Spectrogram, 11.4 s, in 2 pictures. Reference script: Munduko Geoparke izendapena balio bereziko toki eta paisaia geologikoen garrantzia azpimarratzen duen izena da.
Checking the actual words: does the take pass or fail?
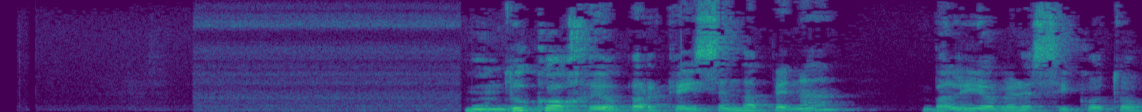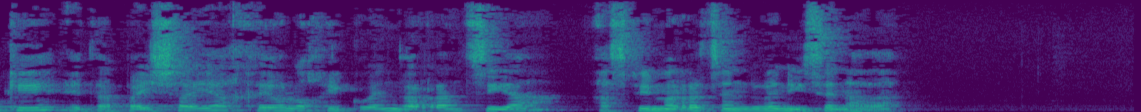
pass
